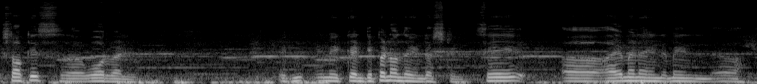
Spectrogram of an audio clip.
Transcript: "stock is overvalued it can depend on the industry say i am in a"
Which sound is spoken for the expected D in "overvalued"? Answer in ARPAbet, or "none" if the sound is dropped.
none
